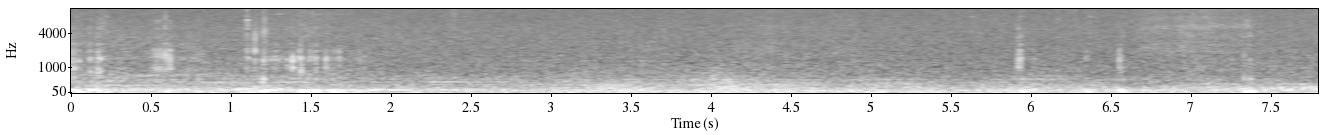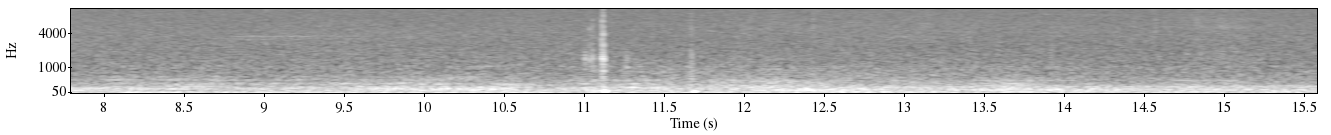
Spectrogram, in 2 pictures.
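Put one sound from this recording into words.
A man talks quietly and closely into a microphone.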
